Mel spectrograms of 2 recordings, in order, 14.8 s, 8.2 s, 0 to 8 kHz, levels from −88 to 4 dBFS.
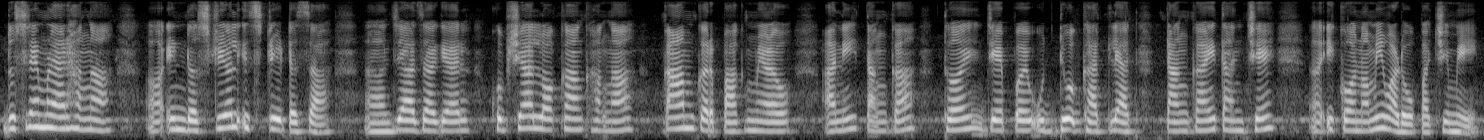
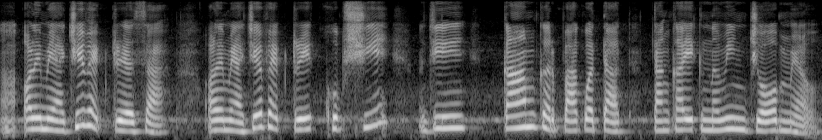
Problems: background sounds at intervals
